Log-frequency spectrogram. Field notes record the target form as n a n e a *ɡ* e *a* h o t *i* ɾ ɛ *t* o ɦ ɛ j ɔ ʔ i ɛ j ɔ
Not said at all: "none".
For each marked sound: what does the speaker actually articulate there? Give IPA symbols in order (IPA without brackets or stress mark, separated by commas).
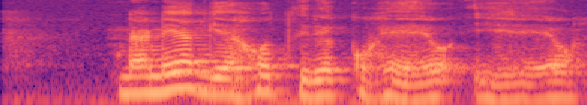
ɡ, a, i, k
